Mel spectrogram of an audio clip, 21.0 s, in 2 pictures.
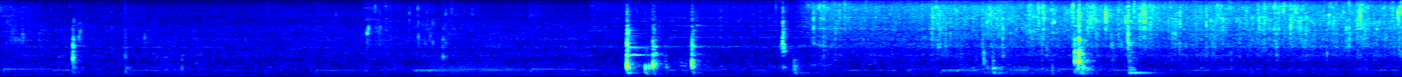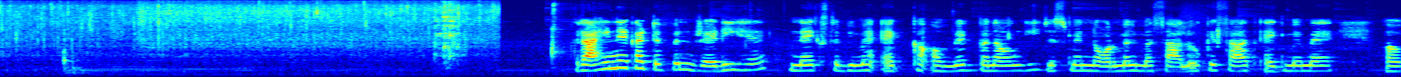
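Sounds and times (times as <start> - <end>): potatoes sizzling in oil: 5.4 - 14.3
spatula stirring and knocking pan: 7.3 - 8.8.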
